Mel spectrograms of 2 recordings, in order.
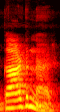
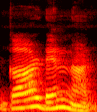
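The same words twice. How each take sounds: First: Said in the usual way. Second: গার্ডেনার drawn out slowly, each of its three syllables apart. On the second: Shown as a demonstration. (গার্ডেনার ধীরে ধীরে syllable ভেঙে বলা) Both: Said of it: "দেখো তিনটে রয়েছে".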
